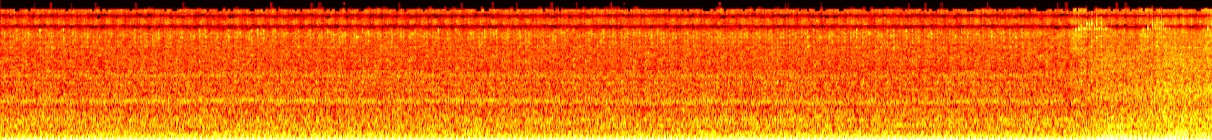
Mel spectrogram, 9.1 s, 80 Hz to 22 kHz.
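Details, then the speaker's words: Air-cooled engine just fitted with an OEM Solex 34 PICT-3 carburetor idles with a steady, even putter at about 1,000 rpm, slightly above the 850–950 rpm target; idle slightly high. "Okay, so right now I am at 1,000 RPMs. Ideally, you want to be at 950 or 850."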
